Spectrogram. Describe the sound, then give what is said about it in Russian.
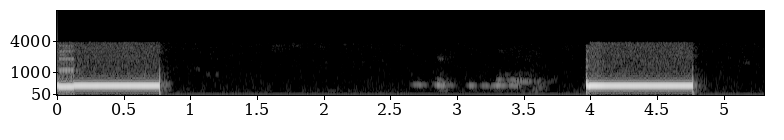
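Two long, steady ringback tones sound on a phone line as a call to a company is connected to a staff member or secretary, with a pause between them, a faint murmur of voice briefly filling the gap. “Пожалуйста, оставайтесь на линии. Происходит соединение.”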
